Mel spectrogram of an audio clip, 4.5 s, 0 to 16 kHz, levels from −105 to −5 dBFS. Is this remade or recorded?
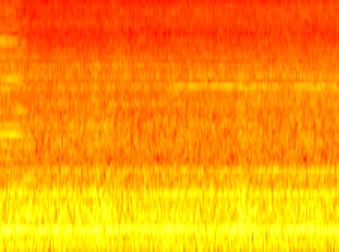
recorded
